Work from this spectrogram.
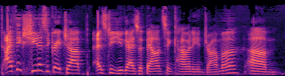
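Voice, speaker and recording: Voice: medium pitch, lively intonation, a little fast, fairly bright tone. A host running a casual panel interview in an encouraging, complimentary way.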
